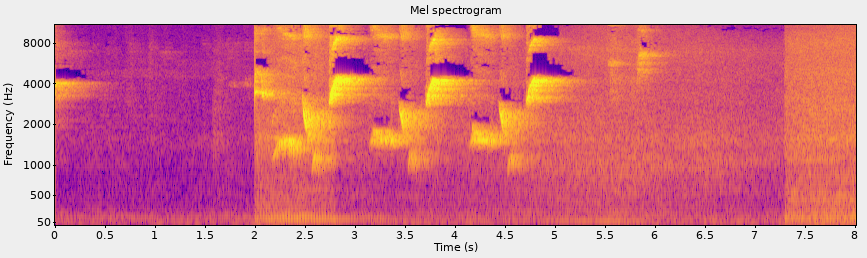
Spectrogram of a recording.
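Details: White-rumped shama singing a lively burst of clear, varied whistled notes that step up and down in quick succession for about three seconds, then fade, over a constant low background rumble.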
